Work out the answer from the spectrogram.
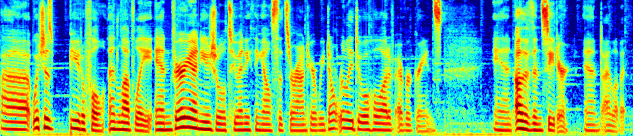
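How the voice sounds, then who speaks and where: A woman's voice: sits low, quick pace, darkish tone, soft background music. A woman from Missouri chatting casually while streaming a game, explaining things in rambling bursts with many restarts. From Missouri, USA. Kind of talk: casual chat while gaming.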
